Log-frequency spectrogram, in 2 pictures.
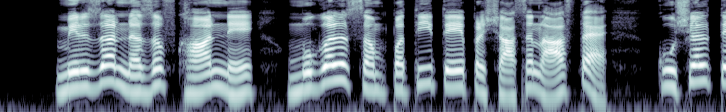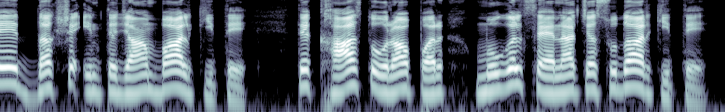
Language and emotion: Dogri, neutral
